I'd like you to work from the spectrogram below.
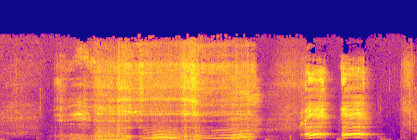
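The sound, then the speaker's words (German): A person imitates a seagull with their voice, fairly loud: a strained, nasal stretch of squawking followed by two short, sharp rising-and-falling cries. “Das ist äh, die Möwen-Version.”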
